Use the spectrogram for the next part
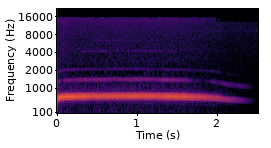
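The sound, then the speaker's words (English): A single wolf howl holds one long, steady tone for about two seconds, then bends slightly downward and fades out, clear and unaccompanied apart from faint low rumble. “Minnesota wolves deserve to be protected and admired. Learn more at howlingforwolves.org. Let's live and let howl.”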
